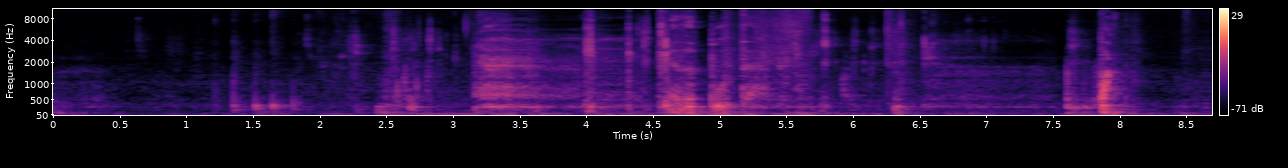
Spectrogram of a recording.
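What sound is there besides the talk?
drinking water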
